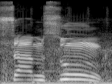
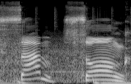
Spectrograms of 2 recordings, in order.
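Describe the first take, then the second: First: The word is said with a French pronunciation. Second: The word is said with a Korean pronunciation. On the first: The speaker calls it wrong. "Nous on est là, on dit Samsung" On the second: The speaker calls it right. "C'est Samsung"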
